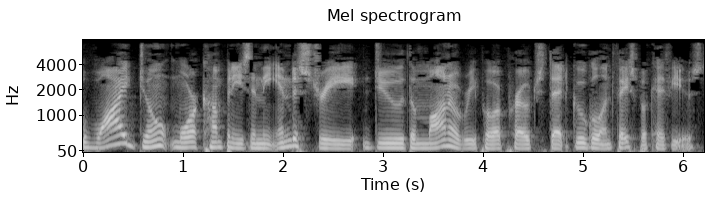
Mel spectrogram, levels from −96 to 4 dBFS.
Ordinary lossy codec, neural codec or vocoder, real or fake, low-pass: MP3, 32 kbps; none; real; 7.2 kHz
